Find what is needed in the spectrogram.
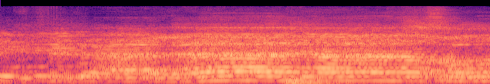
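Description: Men chanting Arabic mawlid verses: a rising and falling melodic line over a steady held low note.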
